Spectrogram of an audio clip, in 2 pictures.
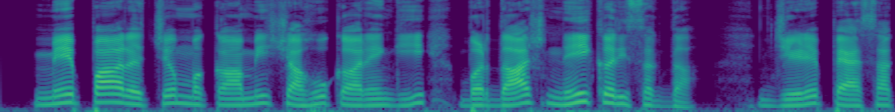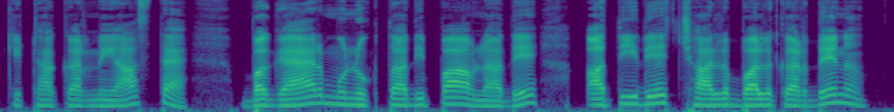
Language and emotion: Dogri, disgusted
